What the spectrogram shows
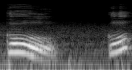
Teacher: को के बाद अ की साउंड आ रही है और आपकी श्वास वायु में रुकावट पैदा हो रही है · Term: व्यंजन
